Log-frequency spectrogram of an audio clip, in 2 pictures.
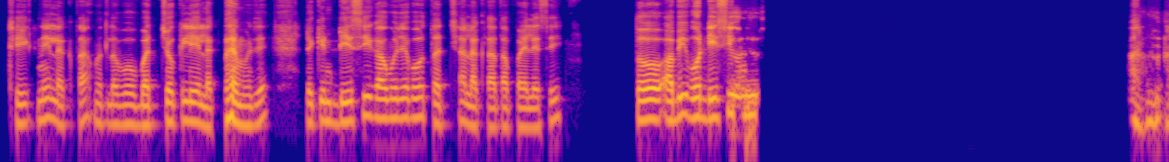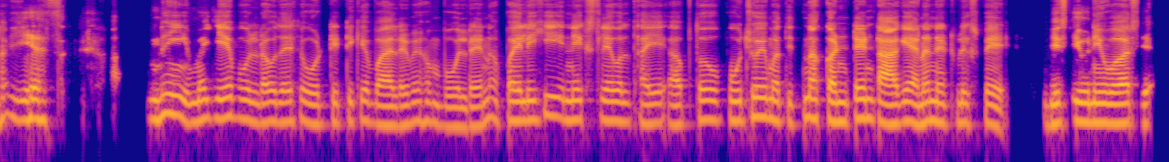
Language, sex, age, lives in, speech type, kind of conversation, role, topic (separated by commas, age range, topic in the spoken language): Hindi, male, 30-34, India, conversation, podcast, guest, Work-life balance mein phone ko kaise limit karte ho, yaar?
